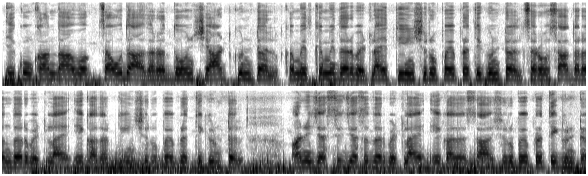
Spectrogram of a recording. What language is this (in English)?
Hindi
